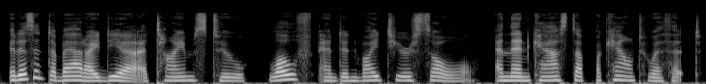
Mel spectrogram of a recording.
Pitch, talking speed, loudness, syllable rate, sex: 180 Hz, 170 wpm, -21 LUFS, 3.9 syllables/s, female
